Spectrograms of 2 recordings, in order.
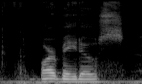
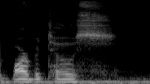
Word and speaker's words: Barbatos: with a base and here is barbados or barbatos as it's pronounced in the english version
